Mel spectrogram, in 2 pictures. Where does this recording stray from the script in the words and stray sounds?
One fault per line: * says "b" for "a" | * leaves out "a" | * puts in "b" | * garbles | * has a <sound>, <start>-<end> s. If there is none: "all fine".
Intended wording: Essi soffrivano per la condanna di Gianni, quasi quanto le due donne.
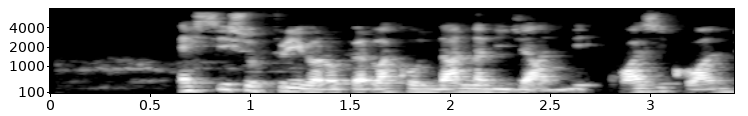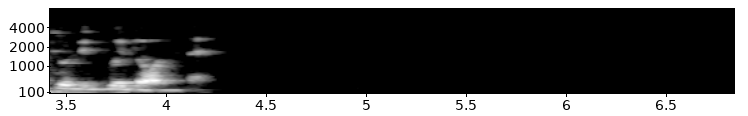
all fine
